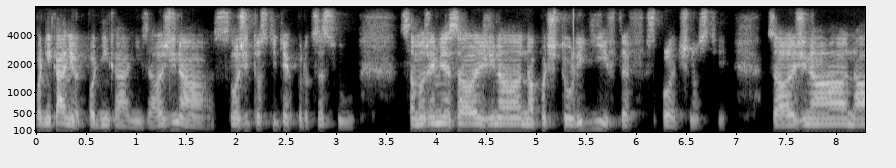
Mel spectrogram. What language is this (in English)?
Czech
